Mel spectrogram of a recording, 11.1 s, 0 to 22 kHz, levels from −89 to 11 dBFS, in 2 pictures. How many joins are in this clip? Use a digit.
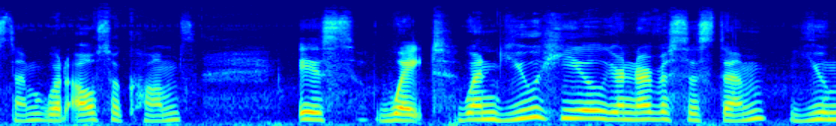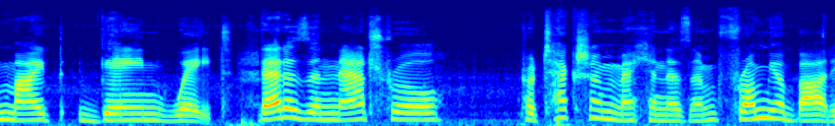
2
